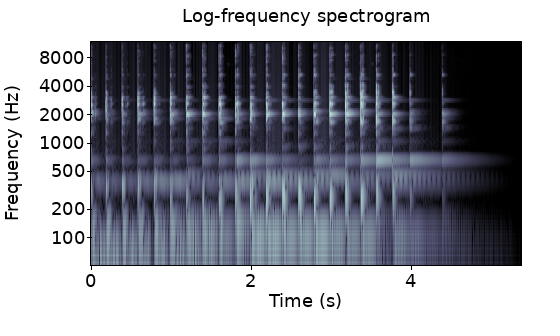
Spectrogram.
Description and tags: tweezers bounce 2
Tweezers recorded with a contact microphone.
effect, contact, close, sfx, sound, microphone, soundeffect, metal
